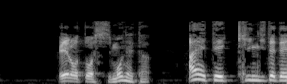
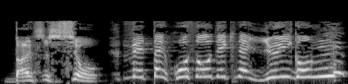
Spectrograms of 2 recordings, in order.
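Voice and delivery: headline announcement; 10 semitones higher, much slower than usual. Acted. Announcing the first news headline.

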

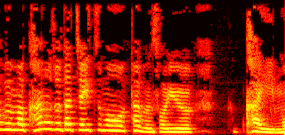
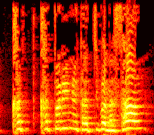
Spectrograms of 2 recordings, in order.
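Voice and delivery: higher, louder ojousama address; haughty rich girl japanese; 7 semitones higher, 6 dB louder than usual. Acted. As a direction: address her like a lady. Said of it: "呼び捨てちゃった". (お嬢様口調で呼びかける)

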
